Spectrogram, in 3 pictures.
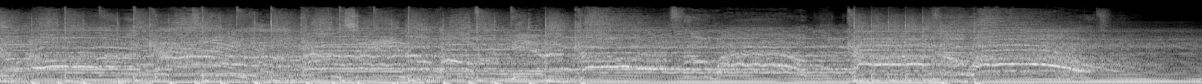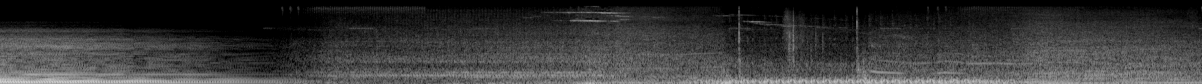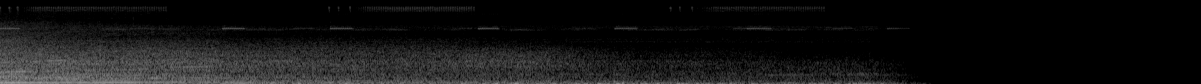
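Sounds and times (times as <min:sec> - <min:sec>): car engine rumbling: 0:14.6 - 0:30.5.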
